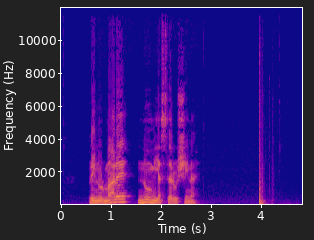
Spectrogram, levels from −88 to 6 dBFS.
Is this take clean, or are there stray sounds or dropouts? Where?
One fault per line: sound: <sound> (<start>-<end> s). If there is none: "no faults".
sound: thud (4.0-4.3 s)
